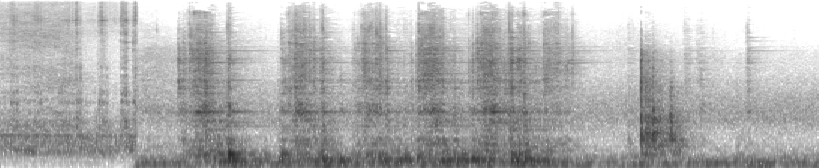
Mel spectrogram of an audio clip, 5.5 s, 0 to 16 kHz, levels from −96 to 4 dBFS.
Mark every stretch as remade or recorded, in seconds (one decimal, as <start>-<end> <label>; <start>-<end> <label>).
0.0-5.5 recorded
